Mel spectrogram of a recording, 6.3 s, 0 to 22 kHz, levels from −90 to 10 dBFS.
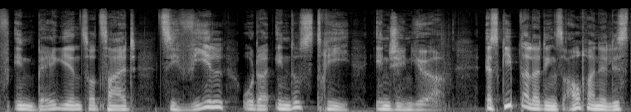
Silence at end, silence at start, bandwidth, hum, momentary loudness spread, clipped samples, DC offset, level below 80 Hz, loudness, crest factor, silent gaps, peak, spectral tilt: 0.05 s; 0 s; 16 kHz; none; 9 LU; under 0.1%; under 0.1%; -48 dBFS; -17 LUFS; 16 dB; none; -2 dBFS; -5 dB/octave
